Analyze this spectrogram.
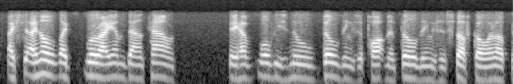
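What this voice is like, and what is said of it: Brooklyn accent. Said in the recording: “another thing that gives away where I'm from is when I start to speak. The Brooklyn accent”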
